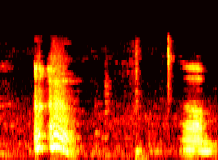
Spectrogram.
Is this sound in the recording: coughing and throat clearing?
yes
